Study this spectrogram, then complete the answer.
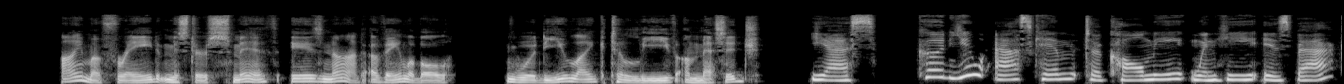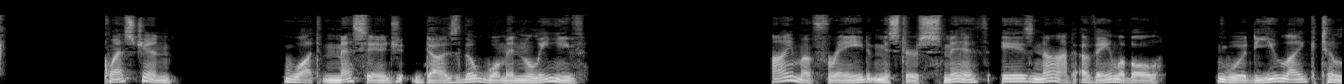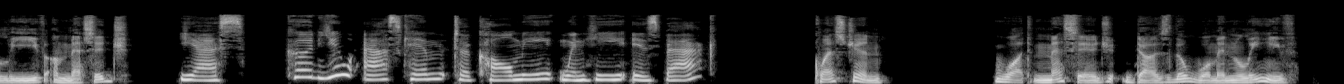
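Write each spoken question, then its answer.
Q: What message does the woman leave?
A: Ask Mr. Smith to call her when he is back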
